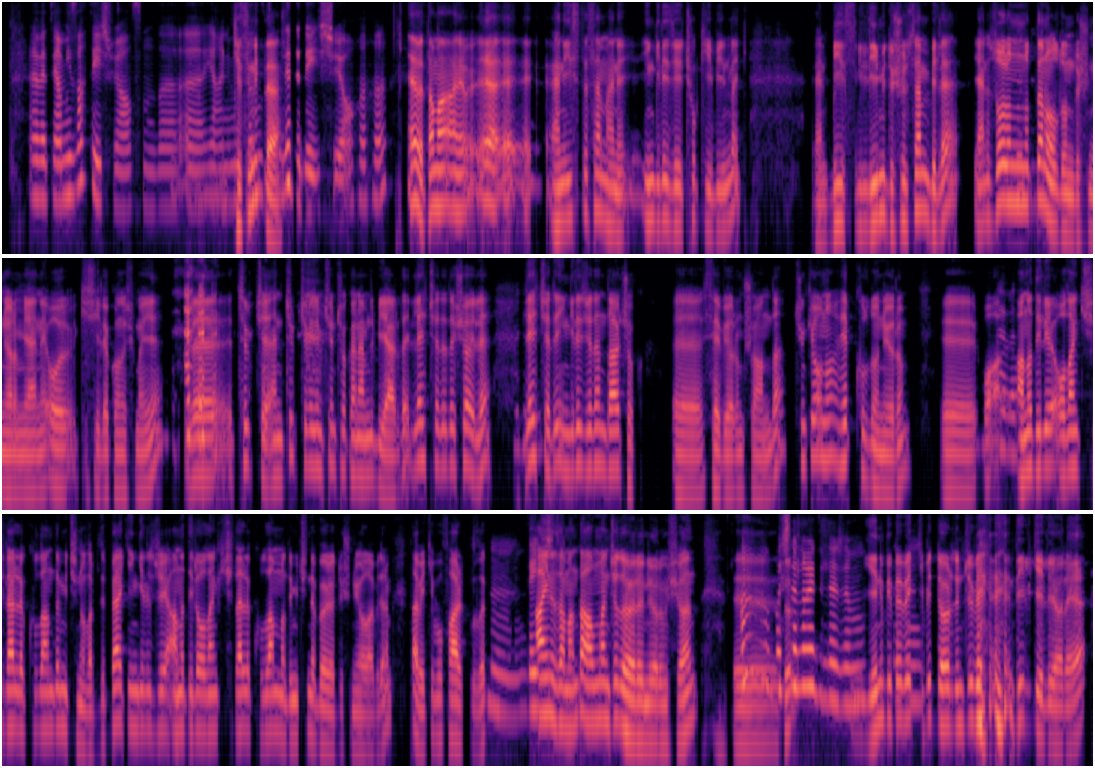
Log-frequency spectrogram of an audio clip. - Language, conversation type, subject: Turkish, podcast, Hayatındaki en büyük zorluğun üstesinden nasıl geldin?
- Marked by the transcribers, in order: lip smack; chuckle; chuckle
